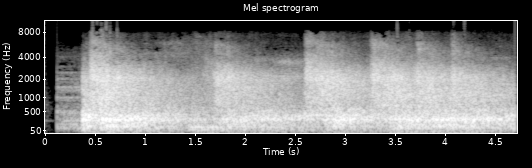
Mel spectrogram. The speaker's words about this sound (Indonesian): Dengar suara baku tembak dan dentuman bom terdengar di sekitar ibu kota Khartoum hari Minggu ketika pasukan militer dan kelompok paramiliter yang kuat bertempur memperebutkan kekuasaan.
